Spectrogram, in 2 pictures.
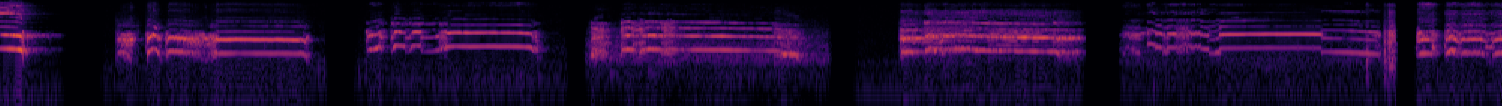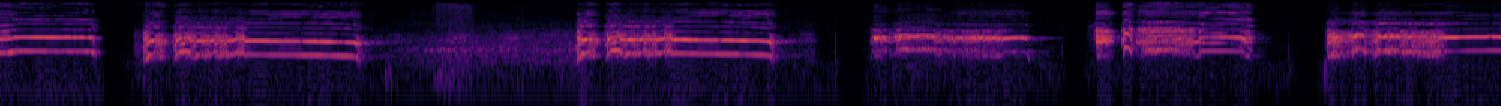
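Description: Rooster crowing over and over: about a dozen separate cock-a-doodle-doo crows, each a second or two long, with short pauses between them.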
